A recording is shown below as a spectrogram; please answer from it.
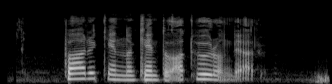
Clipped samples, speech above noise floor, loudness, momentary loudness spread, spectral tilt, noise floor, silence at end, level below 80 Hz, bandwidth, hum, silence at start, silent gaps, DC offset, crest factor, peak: under 0.1%; 32 dB; -22 LUFS; 11 LU; -4.5 dB/octave; -53 dBFS; 0.05 s; -66 dBFS; 11.5 kHz; none; 0.65 s; none; under 0.1%; 20 dB; -2 dBFS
